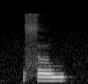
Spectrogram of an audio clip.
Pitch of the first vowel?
high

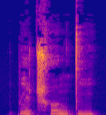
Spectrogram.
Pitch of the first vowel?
falling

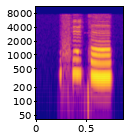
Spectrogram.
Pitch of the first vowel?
high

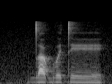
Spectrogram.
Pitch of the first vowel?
low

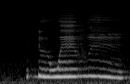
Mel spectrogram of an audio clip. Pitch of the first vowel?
low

